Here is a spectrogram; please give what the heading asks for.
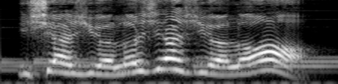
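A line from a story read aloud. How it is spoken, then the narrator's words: Excited shout. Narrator (Chinese): 安迪大叫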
